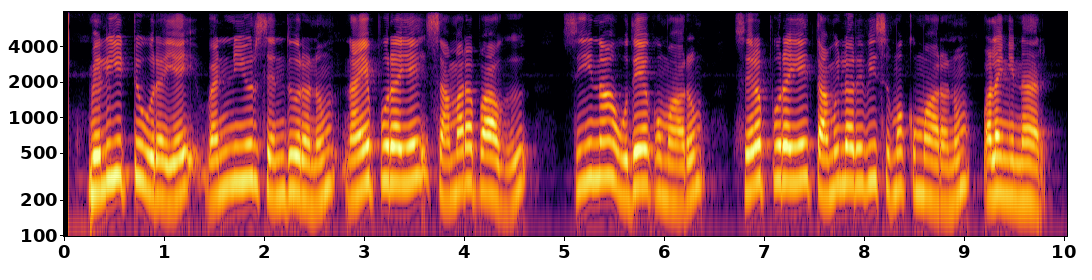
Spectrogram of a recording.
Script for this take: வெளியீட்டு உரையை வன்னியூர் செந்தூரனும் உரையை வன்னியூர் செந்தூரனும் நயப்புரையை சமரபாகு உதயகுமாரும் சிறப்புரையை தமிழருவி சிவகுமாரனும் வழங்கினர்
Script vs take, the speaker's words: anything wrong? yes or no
yes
